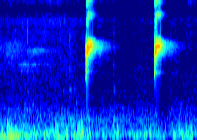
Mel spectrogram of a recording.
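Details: Red-whiskered bulbul, morning singing used to trigger other birds: a faint thin whistle followed by two loud, bright chip notes one second apart, over low rumbling background noise.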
